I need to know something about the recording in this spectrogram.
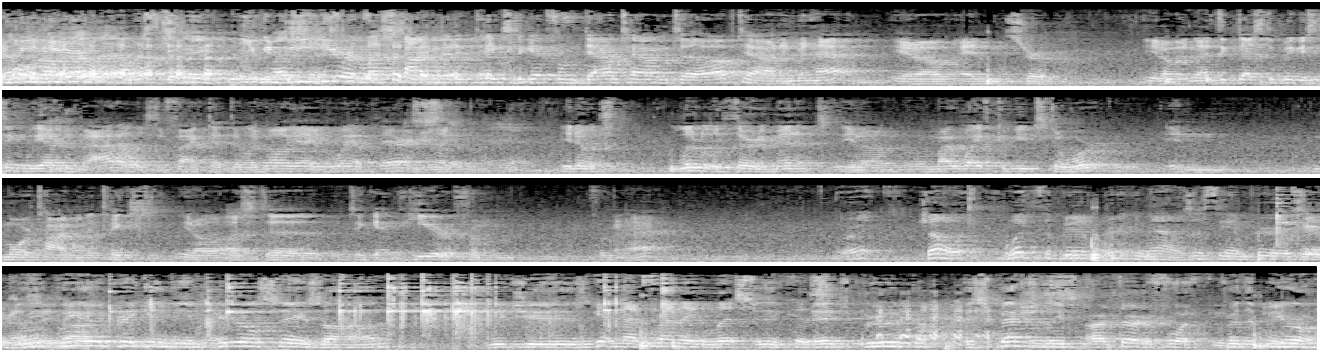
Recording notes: on location at Portchester Hall in Westchester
